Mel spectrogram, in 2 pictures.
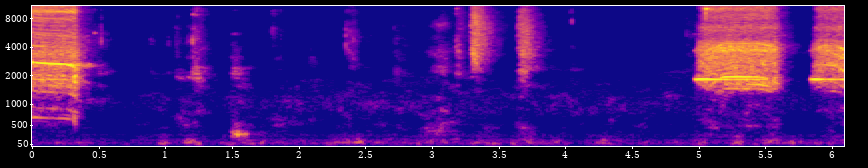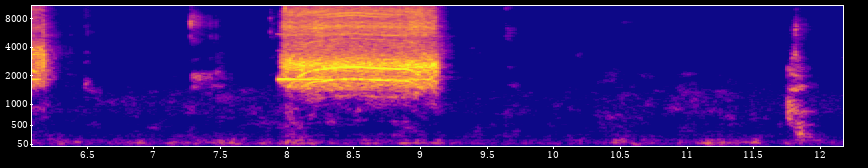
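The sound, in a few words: tightening screws on a Coleman CT100 minibike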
